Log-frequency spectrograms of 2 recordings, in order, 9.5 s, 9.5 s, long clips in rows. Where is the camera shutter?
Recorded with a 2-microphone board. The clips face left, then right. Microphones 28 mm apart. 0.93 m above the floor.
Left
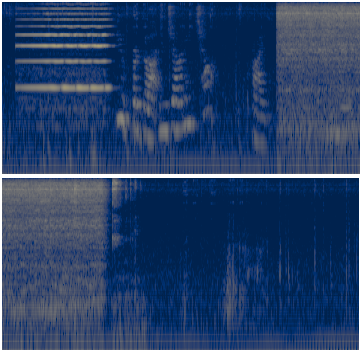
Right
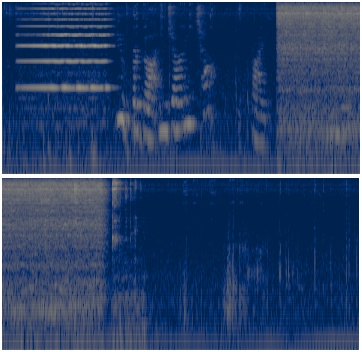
No camera shutter in this recording.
